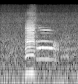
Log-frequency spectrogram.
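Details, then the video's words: Female Indian peafowl calling: one loud, harsh, nasal honk with rich harmonics, then a softer, steady, drawn-out tone. The whole call lasts under a second against a quiet background. "Female peacock calls"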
